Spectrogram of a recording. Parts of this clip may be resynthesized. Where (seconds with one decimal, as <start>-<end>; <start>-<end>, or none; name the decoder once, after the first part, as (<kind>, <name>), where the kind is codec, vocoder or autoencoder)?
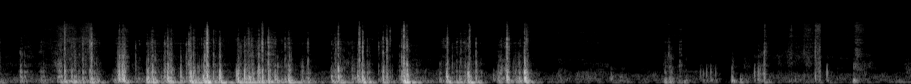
7.6-8.2 (autoencoder, DAC-VAE)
